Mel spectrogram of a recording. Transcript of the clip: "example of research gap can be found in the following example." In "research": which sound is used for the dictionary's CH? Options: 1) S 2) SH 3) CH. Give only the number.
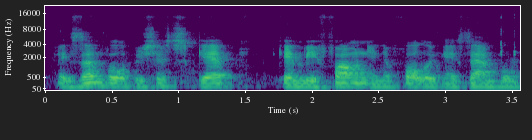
1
